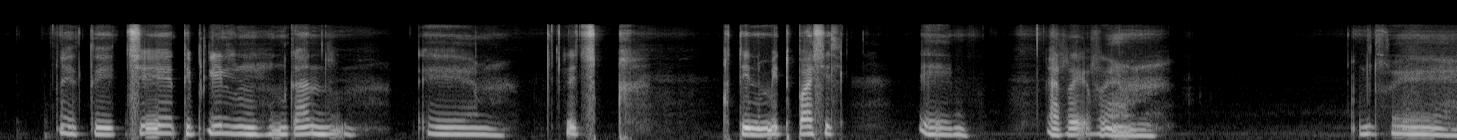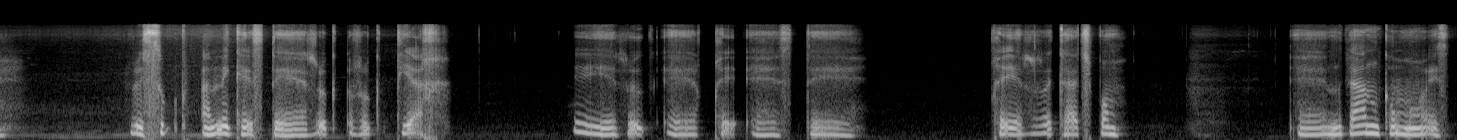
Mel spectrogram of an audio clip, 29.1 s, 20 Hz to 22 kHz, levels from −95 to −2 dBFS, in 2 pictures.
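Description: From start to finish the speech carries 4-bit ADPCM compression: each sample is coded as a coarse step from a prediction, so a gritty hiss rides along with every loud syllable and sharp onsets smear. Nothing reaches above 10.6 kHz, which fits roughly a 22 kHz sample rate.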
